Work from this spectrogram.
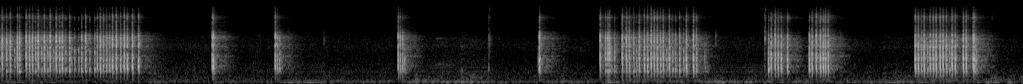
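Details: Wahl Super Taper hair clipper running in harsh, buzzy bursts of clattering as the blade rattles from a loose, worn spring part, before repair.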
